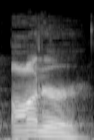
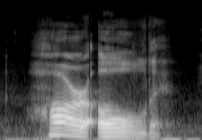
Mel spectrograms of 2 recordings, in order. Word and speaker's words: Harold: Vince Young called him Honor Landry. – Honor Landry. – There's no If you just enunciate it. If you just, like, phonetically sound it out, you'll say it right. – Like, even if it was Harold. Yeah. Like, Harold, that'd be fine. – Yeah. – But honor is not fine. Vince, we can't do that.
